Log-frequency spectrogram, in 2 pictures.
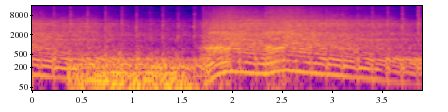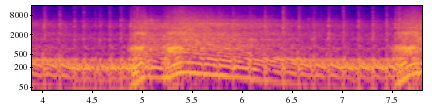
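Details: Poulan P3416/P3314 chainsaw after cleaning, hose replacement, carb rebuild and a spark plug gapped to about 28 thousandths: the two-stroke buzz swings up and drops back cleanly on each throttle blip, with even firing and no misses; the saw runs healthy.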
